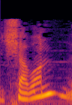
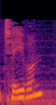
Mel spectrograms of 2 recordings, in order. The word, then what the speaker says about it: Chabon: Michael Chabon, se pronuncia a la francesa, o a lo mejor en Estados Unidos prefieren decir Chabon.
